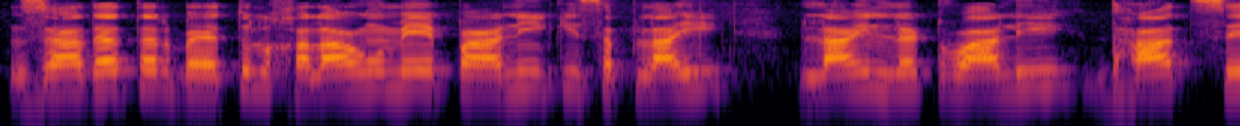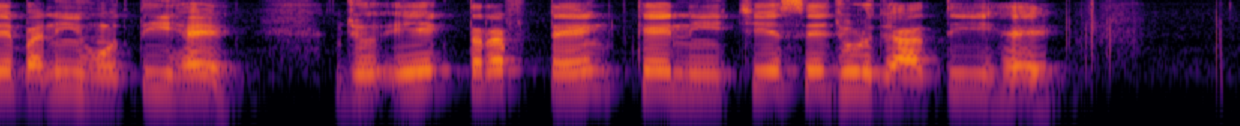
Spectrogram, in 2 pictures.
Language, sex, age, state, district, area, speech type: Urdu, male, 18-30, Uttar Pradesh, Muzaffarnagar, urban, read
